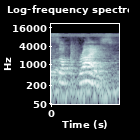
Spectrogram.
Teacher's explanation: so you have to pronounce it surprise so there is no R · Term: dissimilation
